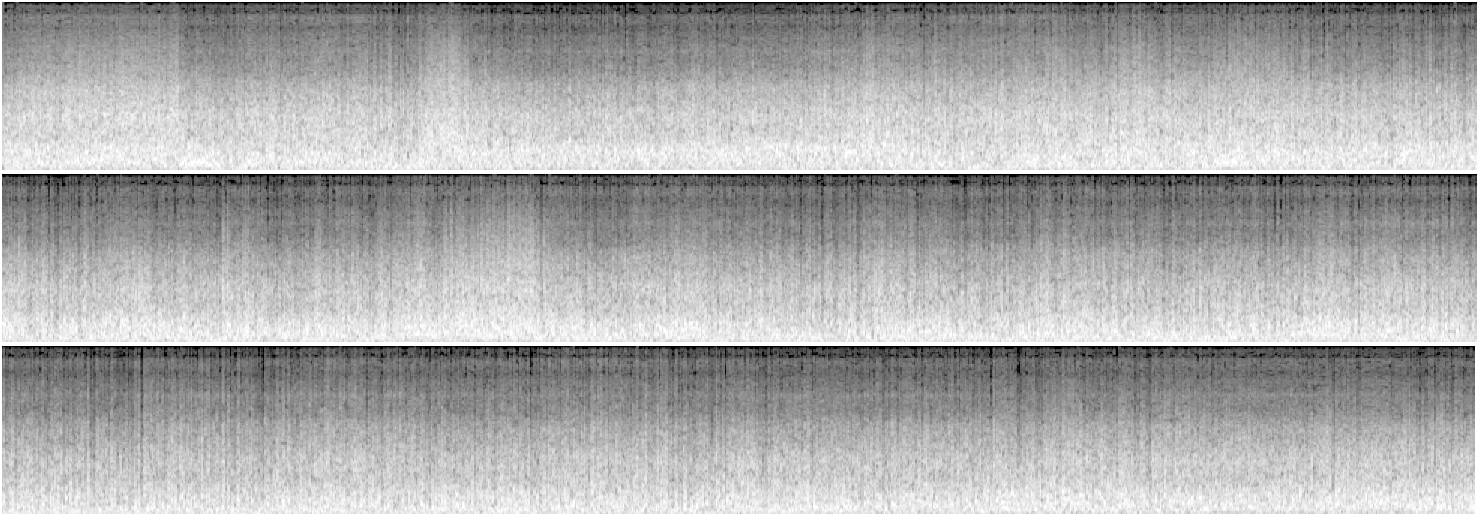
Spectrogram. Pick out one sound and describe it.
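Wind roars and buffets against a microphone in freefall.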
